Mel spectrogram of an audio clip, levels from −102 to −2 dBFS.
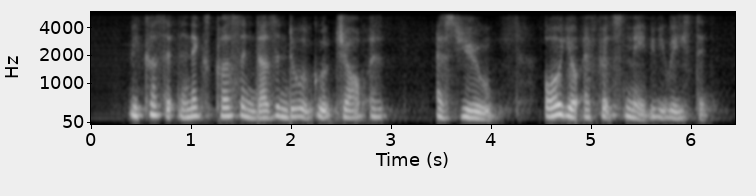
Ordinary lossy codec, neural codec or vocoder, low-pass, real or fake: AAC, 32 kbps; codec, 16 kHz in and 24 kHz out, 0.9 kbps, LongCat-Audio-Codec, four codebook decoder; 5.4 kHz; fake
